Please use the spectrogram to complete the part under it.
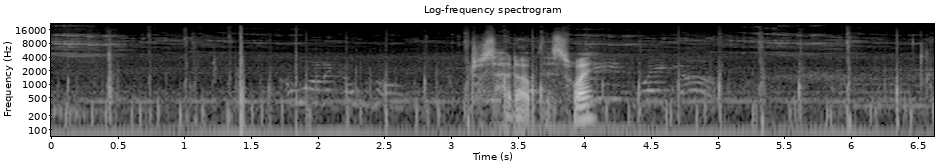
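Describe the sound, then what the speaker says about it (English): Soft, squishy clip-clop footsteps in Neverwinter Nights plod along steadily, with a brief burst of louder movement midway and a quiet voice speaking over them. "Like sort of clip-clop noises, but it's a bit more squishy."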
